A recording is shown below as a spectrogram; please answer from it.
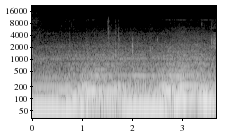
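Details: Honda Civic natural gas (CNG), 149,000 miles, started after an immobilizer key issue: deep, loud, uneven exhaust rumble at idle; loud exhaust, owner suspects catalytic converter missing, not confirmed.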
